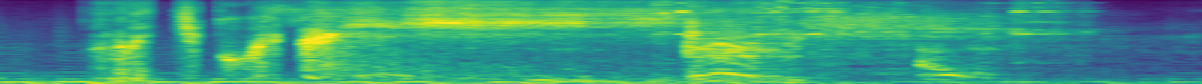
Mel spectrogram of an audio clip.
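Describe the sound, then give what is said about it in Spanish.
A loud glass window shatters with a sharp crash, followed by a bright spray of tinkling shards that keeps falling and skittering for several seconds before fading out. “Los cristales, con un sonido de cristal roto,”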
